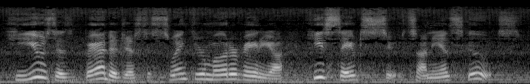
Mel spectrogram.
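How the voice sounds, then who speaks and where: A woman reading a children's book aloud, expressive on characters' lines and sometimes stumbling and correcting herself. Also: mid-range voice, slight background noise, low-quality recording. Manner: halting reader, stumbles and corrects words. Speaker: storybook reader.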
